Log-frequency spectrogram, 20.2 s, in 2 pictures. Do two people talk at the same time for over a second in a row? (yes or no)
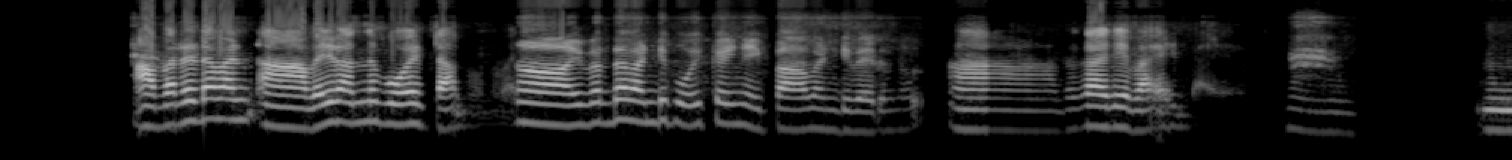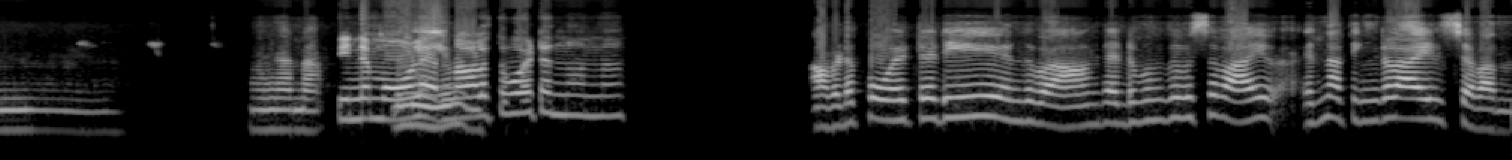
no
